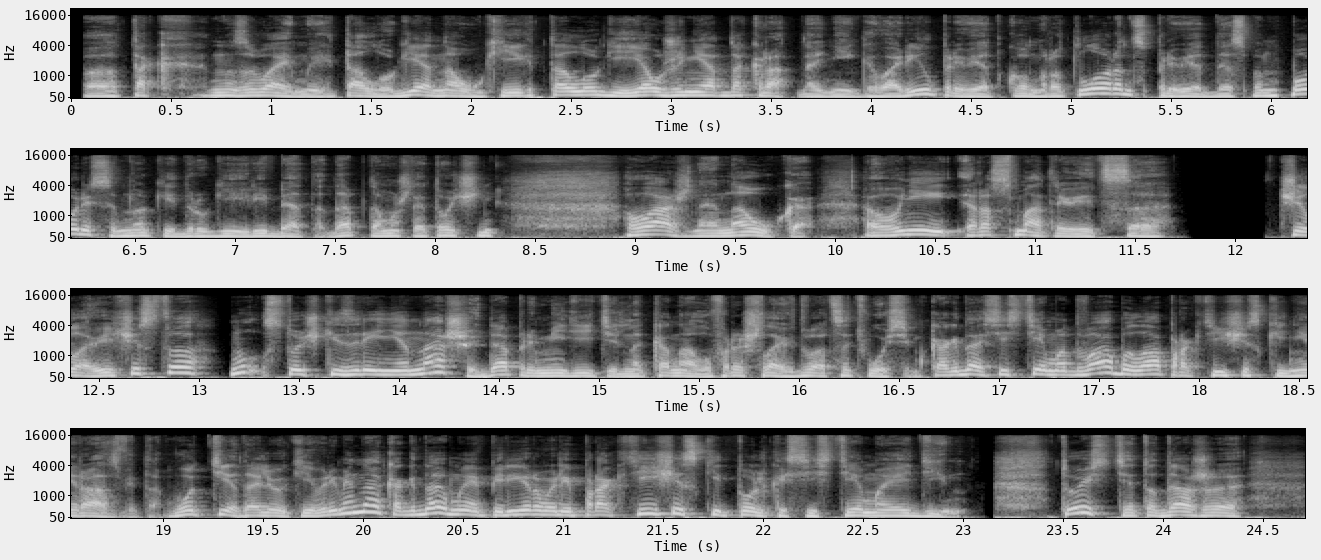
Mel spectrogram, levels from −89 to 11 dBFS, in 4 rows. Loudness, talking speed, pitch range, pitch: -10 LUFS, 160 wpm, 110-165 Hz, 130 Hz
